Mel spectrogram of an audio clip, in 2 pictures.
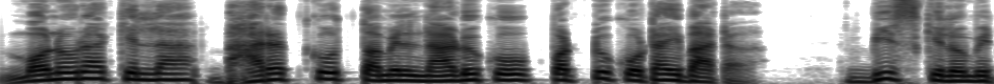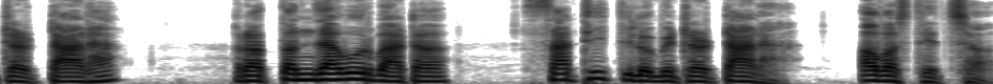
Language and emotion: Nepali, neutral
